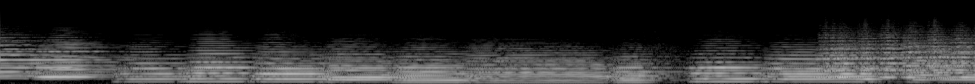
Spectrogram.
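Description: Brass quintet of two trumpets, French horn, trombone and tuba playing music in long held chords, the tuba's bass line coming in about a second in, with a short breath between phrases about two-thirds of the way through.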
